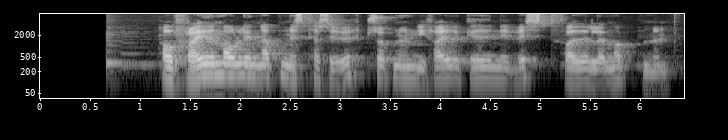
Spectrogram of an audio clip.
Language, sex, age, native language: Icelandic, male, 30-39, Icelandic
